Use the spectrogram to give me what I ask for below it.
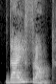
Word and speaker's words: diaphragm: Okay, so the diaphragm, here G is silent. The pronunciation of diaphragm, here you can see that I am not making any emphasis on G. So G is silent here. Diaphragm.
